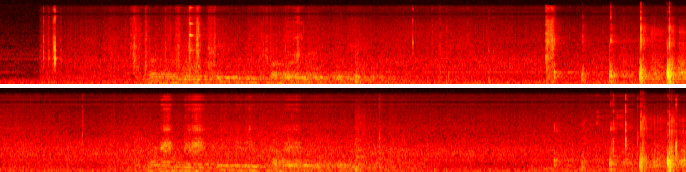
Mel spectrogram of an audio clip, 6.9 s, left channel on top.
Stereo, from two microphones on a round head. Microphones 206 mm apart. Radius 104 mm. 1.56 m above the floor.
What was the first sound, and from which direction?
A man speaking, 75° left (ahead or behind).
